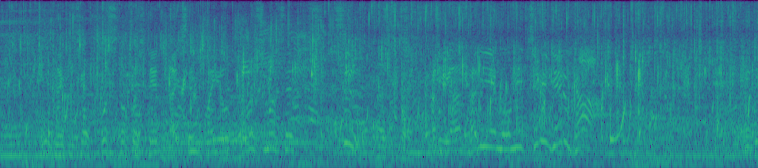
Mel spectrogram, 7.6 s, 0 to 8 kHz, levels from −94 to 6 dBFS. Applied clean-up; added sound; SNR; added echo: none; Water; -3 dB; none.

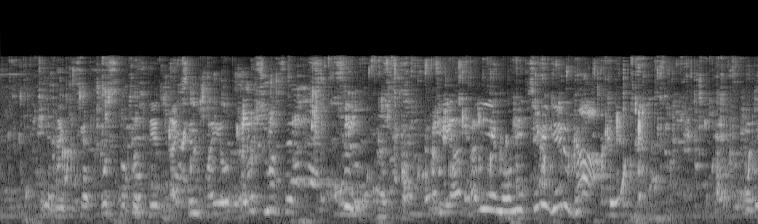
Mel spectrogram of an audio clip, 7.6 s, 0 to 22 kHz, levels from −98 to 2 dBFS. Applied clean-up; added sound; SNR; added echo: classical method log-MMSE.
